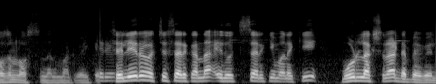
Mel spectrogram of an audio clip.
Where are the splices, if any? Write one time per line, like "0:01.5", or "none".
0:01.0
